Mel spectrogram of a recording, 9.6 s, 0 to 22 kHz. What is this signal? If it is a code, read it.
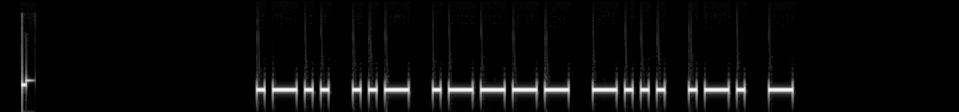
Morse code, heard as a keyed tone, about 15 wpm, 700 Hz. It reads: LU1BRT
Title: DXCC-100 Call Signs - 6 Characters - Repeated 3x - 15wpm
